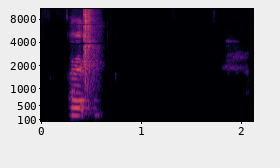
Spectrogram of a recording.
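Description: A woman's voice gives one short, laughing 'I' about a third of a second in, and the rest is silent.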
